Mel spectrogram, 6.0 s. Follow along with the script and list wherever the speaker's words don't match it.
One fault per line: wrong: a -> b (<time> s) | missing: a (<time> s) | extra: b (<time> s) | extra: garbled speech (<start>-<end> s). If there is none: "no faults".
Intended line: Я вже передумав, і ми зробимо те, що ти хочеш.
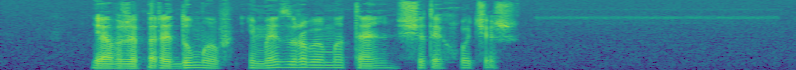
no faults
